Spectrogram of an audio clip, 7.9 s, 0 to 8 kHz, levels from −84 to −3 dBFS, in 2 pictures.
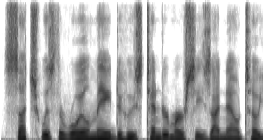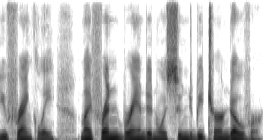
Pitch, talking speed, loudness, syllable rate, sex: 135 Hz, 175 wpm, -16 LUFS, 4.0 syllables/s, male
